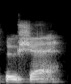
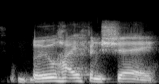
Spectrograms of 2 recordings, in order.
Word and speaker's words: Bouchet: him is accurate because how you pronounce it is Bouchet oh is it huh yeah yep boo - che they say sound sweet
